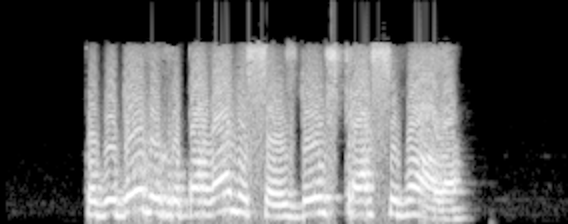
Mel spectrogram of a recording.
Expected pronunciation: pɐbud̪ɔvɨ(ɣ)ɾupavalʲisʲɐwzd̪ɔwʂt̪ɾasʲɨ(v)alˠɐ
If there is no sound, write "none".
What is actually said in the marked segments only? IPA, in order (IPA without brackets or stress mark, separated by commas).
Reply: ɣ, v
